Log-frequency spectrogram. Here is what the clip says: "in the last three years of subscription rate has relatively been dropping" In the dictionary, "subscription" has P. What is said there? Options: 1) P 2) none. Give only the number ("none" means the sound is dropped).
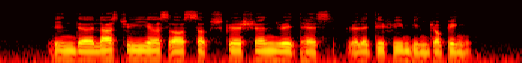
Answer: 2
